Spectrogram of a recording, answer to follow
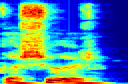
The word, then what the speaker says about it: Kashir: The name Kashir, pronounced Kashure, was given to him as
